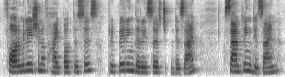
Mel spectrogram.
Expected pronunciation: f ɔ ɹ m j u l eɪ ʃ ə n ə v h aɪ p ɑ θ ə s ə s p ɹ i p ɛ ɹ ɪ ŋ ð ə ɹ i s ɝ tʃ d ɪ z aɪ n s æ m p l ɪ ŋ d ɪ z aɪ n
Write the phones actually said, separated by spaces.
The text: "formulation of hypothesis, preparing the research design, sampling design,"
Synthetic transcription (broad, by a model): f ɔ ɹ m j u l eɪ ʃ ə n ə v h aɪ p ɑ t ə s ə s p ɹ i p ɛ ɹ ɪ ŋ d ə ɹ i s ɝ tʃ d ɪ z aɪ n s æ m p l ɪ ŋ d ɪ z aɪ n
